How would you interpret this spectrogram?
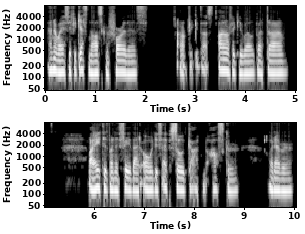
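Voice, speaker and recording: Man, mellow voice, dry sound, hesitant rambling reaction host. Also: mid-range voice, little pitch movement, moderate pace, no echo. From Norway. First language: Norwegian. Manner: hesitant, rambling, self-correcting with many fillers. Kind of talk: casual rambling commentary.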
